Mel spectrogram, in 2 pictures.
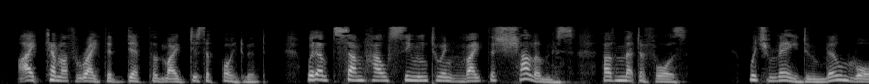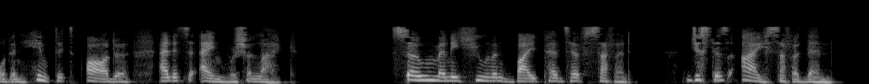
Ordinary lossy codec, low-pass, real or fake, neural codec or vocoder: MP3, 24 kbps; 7.2 kHz; fake; codec, 16 kHz, 1 kbps, FunCodec, trained on LibriTTS, 50 frames a second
